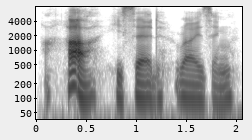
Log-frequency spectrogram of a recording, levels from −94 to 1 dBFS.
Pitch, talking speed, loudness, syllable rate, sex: 105 Hz, 115 wpm, -24 LUFS, 3.4 syllables/s, female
